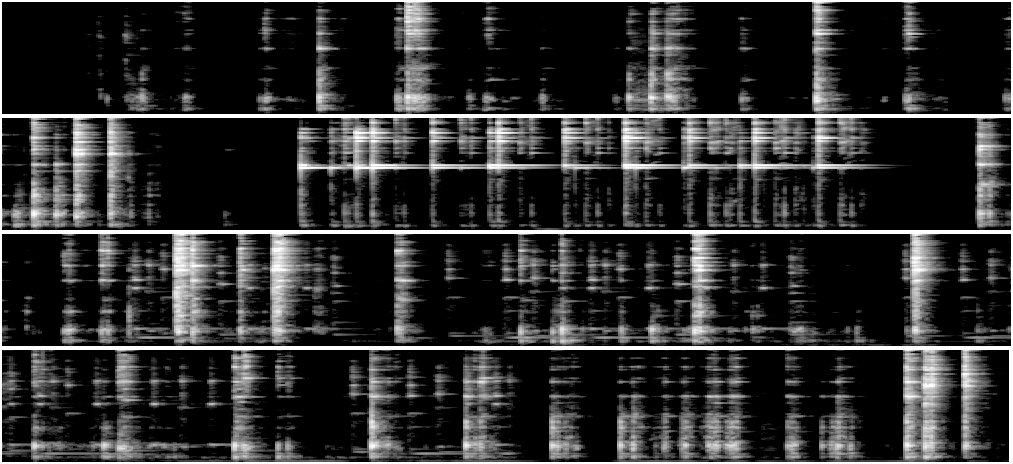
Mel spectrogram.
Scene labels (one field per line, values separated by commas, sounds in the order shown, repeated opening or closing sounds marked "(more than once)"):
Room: kitchen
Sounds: cutlery and dishes, phone ringing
